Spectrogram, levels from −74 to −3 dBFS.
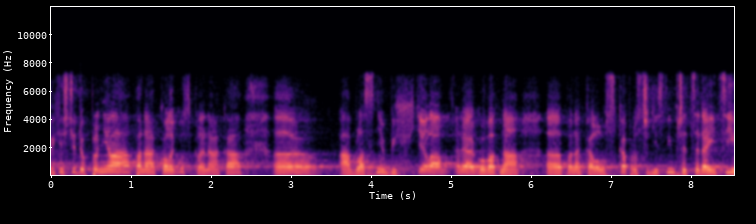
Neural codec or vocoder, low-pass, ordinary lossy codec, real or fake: none; 7.2 kHz; AAC, 48 kbps; real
